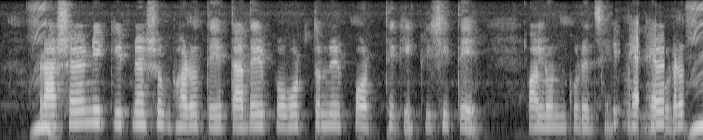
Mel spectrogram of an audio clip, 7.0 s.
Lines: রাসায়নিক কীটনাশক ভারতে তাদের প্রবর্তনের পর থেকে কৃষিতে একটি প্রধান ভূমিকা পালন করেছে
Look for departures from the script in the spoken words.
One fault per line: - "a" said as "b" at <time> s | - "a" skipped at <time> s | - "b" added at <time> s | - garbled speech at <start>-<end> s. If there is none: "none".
- "একটি প্রধান ভূমিকা" skipped at 4.7 s
- garbled speech at 6.1-6.8 s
